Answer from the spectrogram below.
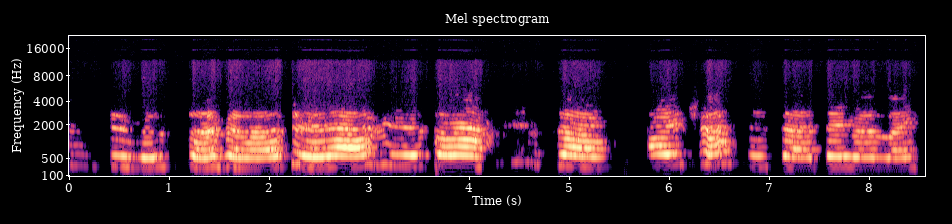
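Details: Dysarthria in a woman with ALS diagnosed in 2014, with real slurred, hard-to-understand speech.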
